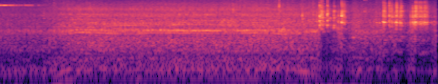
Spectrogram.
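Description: Jeep Wrangler YJ crawling over rocks at low speed, its engine working under load, with a steady scraping as the leaf springs drag on rock. A few sharp knocks near the end.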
